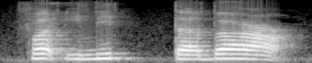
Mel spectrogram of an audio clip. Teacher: आइन को वस्ते हलक में रोक लेना है, बा नहीं कहना, कलकला नहीं करना।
